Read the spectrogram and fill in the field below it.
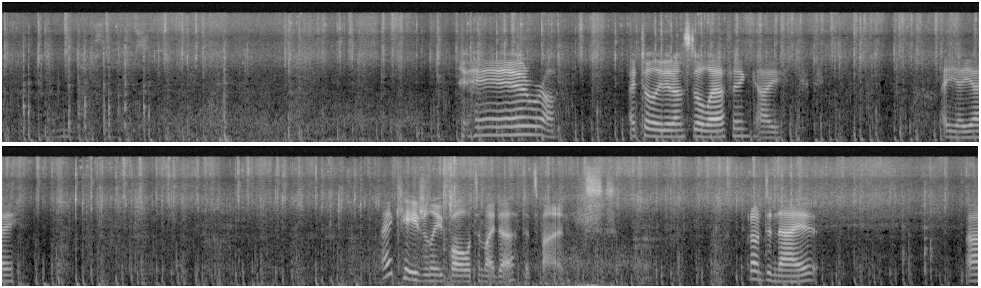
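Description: Horse hooves thud at a gallop.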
